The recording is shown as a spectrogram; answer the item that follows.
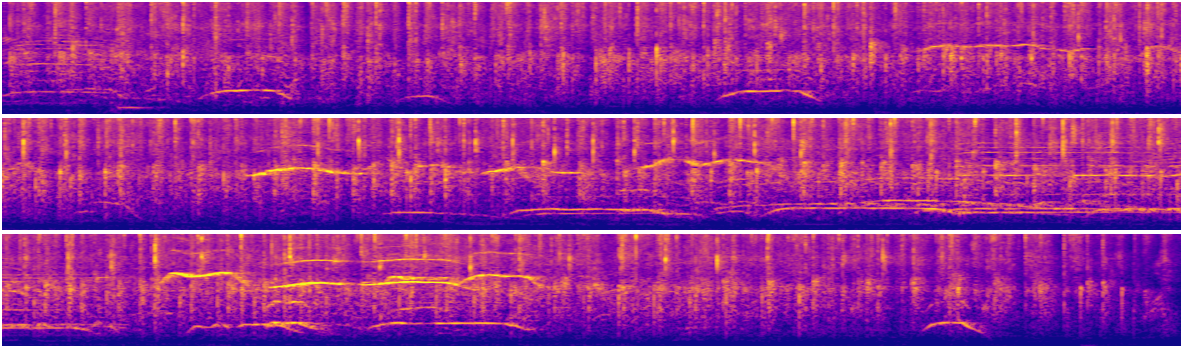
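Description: Audience applause breaking out suddenly, with scattered cheering voices and whoops over the clapping, loudest a little past the middle.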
